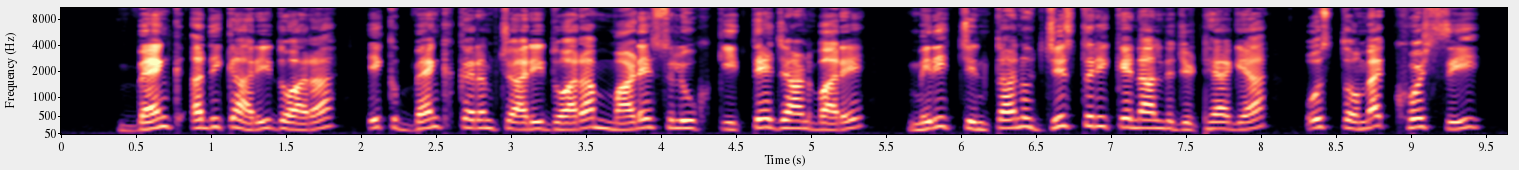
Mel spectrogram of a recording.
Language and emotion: Punjabi, happy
